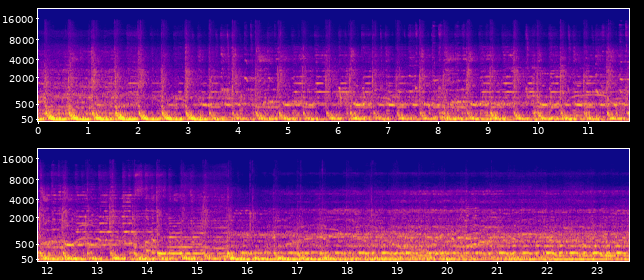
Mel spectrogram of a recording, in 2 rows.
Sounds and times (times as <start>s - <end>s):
Music: 0.0s - 23.6s.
